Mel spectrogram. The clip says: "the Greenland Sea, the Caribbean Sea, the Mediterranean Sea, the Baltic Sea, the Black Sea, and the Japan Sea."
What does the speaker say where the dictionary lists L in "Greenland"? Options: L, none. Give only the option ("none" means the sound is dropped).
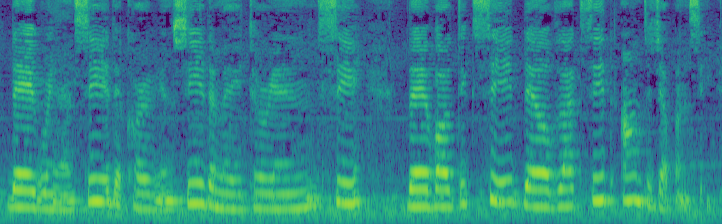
none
